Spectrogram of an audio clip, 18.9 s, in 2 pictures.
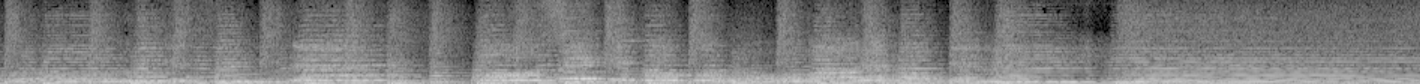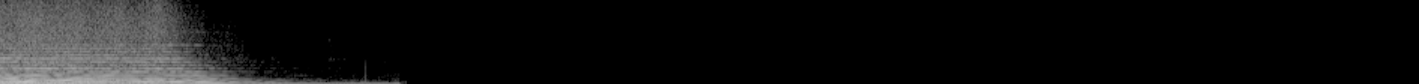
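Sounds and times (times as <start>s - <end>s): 
old cheer song: 0.0s - 10.4s.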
